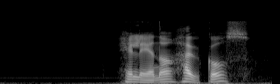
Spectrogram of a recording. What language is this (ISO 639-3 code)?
nor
